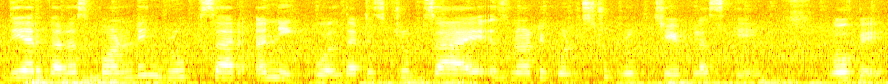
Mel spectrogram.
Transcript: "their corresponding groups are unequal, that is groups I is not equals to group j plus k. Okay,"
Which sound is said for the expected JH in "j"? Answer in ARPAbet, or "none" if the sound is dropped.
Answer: CH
